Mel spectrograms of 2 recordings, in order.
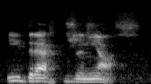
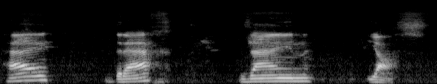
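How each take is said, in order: First: The pronoun is reduced and unstressed, without h. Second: The pronoun is said in full with stress. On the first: The speaker calls it right. "I know that it's" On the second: The speaker calls it wrong. "according to the to the spelling and the recording, I should say something like"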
